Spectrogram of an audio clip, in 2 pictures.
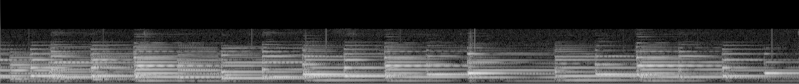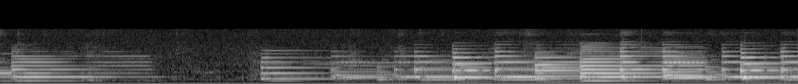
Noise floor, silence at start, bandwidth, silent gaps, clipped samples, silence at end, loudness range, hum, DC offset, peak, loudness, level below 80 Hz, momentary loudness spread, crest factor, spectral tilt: -45 dBFS; 0 s; 5.4 kHz; none; under 0.1%; 0 s; 12 LU; none; 0.8%; -2 dBFS; -18 LUFS; -68 dBFS; 14 LU; 16 dB; -8 dB/octave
